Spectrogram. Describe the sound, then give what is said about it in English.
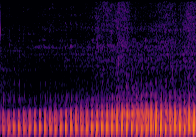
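An old motorbike engine passes with a loud, steady, rapid thumping putter that holds evenly from start to end. “And that's another motorbike.”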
